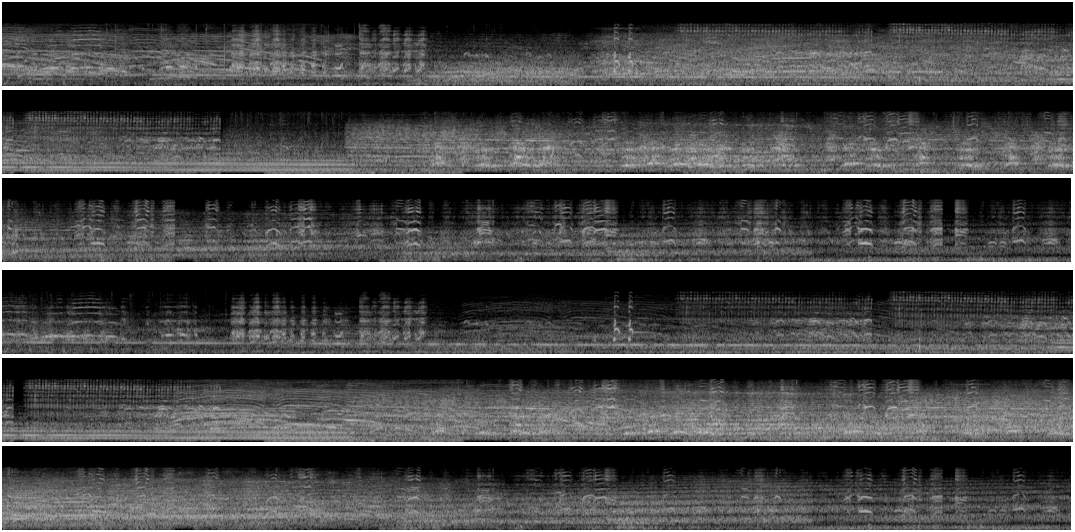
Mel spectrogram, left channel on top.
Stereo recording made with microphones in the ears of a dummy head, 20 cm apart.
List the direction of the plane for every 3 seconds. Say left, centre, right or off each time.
left, left, left, left, left, centre, right, right, right, right, right.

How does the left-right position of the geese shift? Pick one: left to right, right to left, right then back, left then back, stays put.
right then back.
